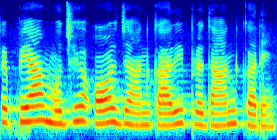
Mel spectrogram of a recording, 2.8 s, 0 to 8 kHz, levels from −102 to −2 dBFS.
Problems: background sounds at intervals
